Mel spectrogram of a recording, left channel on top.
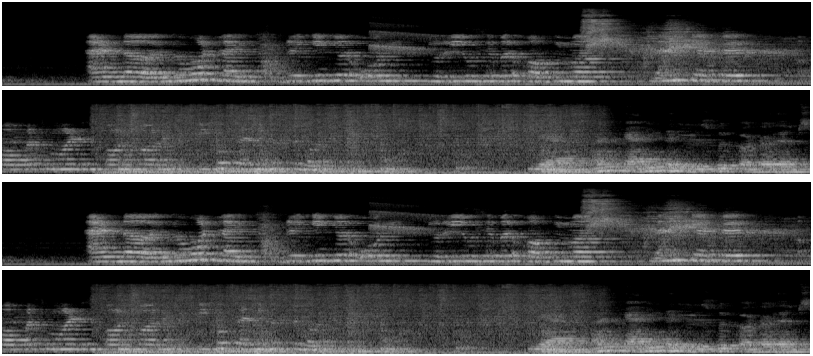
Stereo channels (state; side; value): normal; both; correlation 0.93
